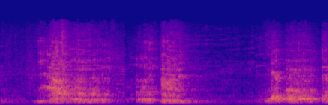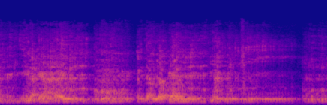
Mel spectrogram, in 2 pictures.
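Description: A leopard gives loud, rough roars in harsh bursts, followed by a longer run of throaty calls.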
